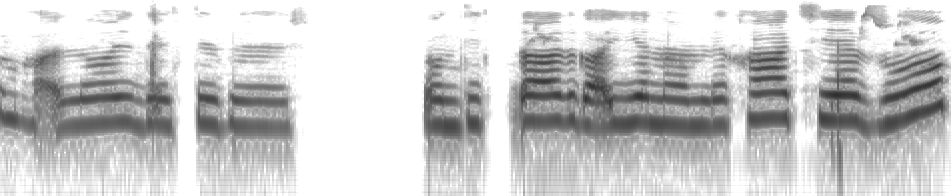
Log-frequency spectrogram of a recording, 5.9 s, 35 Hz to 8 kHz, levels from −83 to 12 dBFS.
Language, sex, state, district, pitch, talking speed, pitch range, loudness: Bengali, female, West Bengal, Malda, 260 Hz, 110 wpm, 250-285 Hz, -17 LUFS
